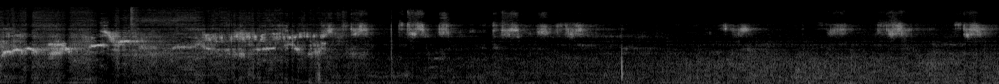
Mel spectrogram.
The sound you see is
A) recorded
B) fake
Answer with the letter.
B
